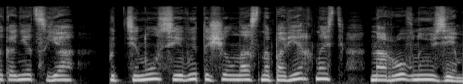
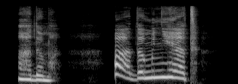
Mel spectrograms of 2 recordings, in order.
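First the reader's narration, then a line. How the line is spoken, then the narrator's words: Frightened shout. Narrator (Russian): Испуганно прокричала я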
